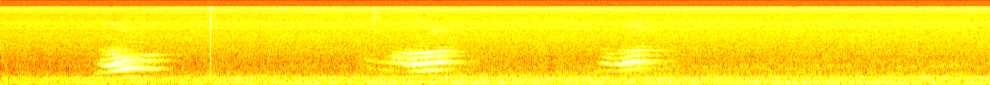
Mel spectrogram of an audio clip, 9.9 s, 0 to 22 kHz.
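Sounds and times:
steady low rumble: 0:00.0 - 0:09.9
female cat in heat yowling: 0:01.0 - 0:01.7, 0:03.8 - 0:04.7, 0:06.0 - 0:06.7.

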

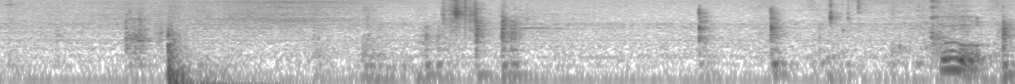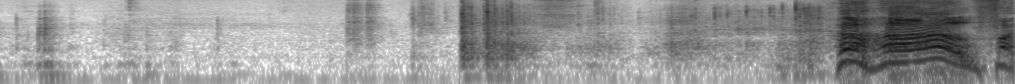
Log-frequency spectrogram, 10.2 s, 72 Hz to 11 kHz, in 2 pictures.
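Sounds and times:
speech: 0:04.7 - 0:05.2, 0:09.3 - 0:10.1
ten-sided die clattering and tumbling across a hard tabletop: 0:06.9 - 0:09.8
laughter: 0:09.2 - 0:10.1.

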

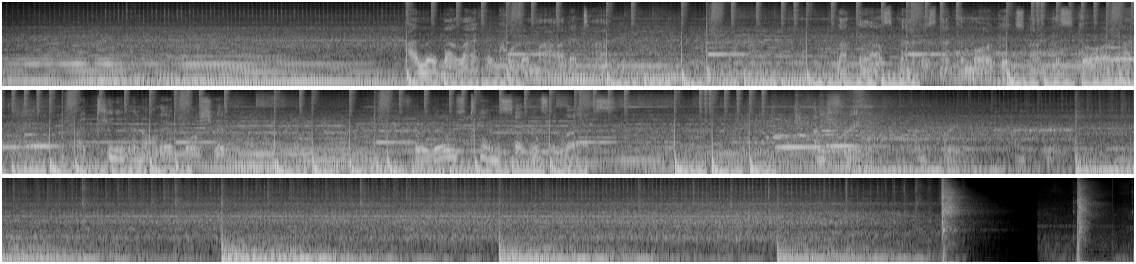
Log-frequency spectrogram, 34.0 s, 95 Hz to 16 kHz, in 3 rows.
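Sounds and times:
engine exhaust rumbling at idle: 0:00.0 - 0:32.0
speech: 0:04.2 - 0:06.5, 0:08.6 - 0:14.2, 0:15.4 - 0:17.6.

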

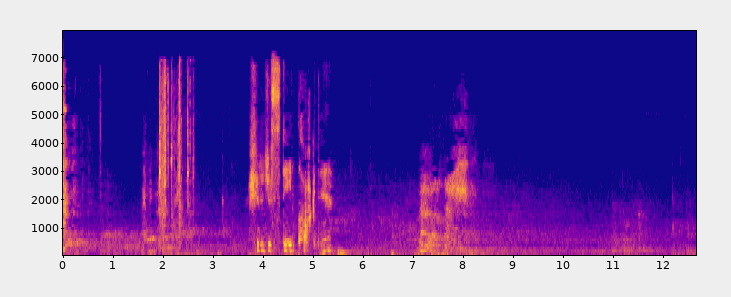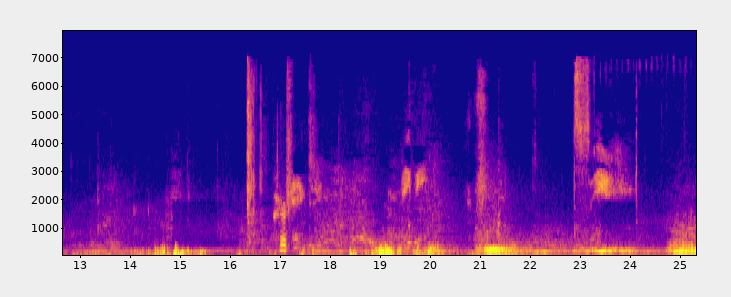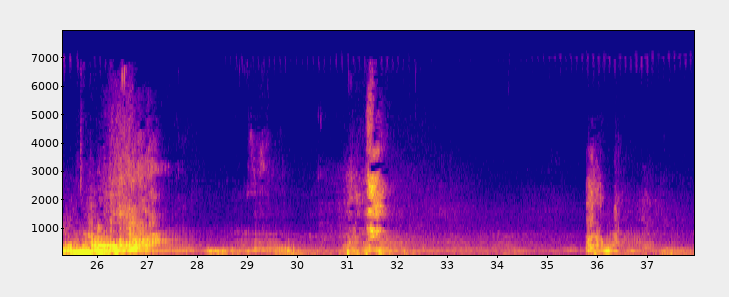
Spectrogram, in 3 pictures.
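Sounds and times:
quieter passing traffic: 0:00.0 - 0:37.9
speech: 0:03.9 - 0:05.6, 0:17.0 - 0:17.5
loud raspy car engine without muffler passing: 0:17.2 - 0:37.9.

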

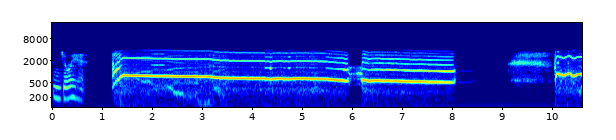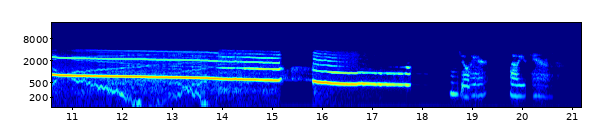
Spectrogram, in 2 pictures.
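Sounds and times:
speech: 0:00.1 - 0:01.4
human voice imitating a wolf howl: 0:01.2 - 0:08.2, 0:10.0 - 0:17.9.

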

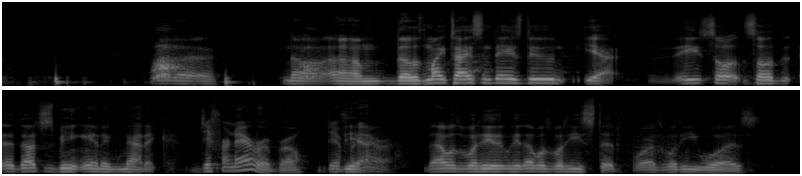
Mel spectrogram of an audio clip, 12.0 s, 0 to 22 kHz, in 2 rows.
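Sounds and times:
dog barking: 0:01.2 - 0:01.5, 0:02.2 - 0:02.6
speech: 0:01.3 - 0:11.8.

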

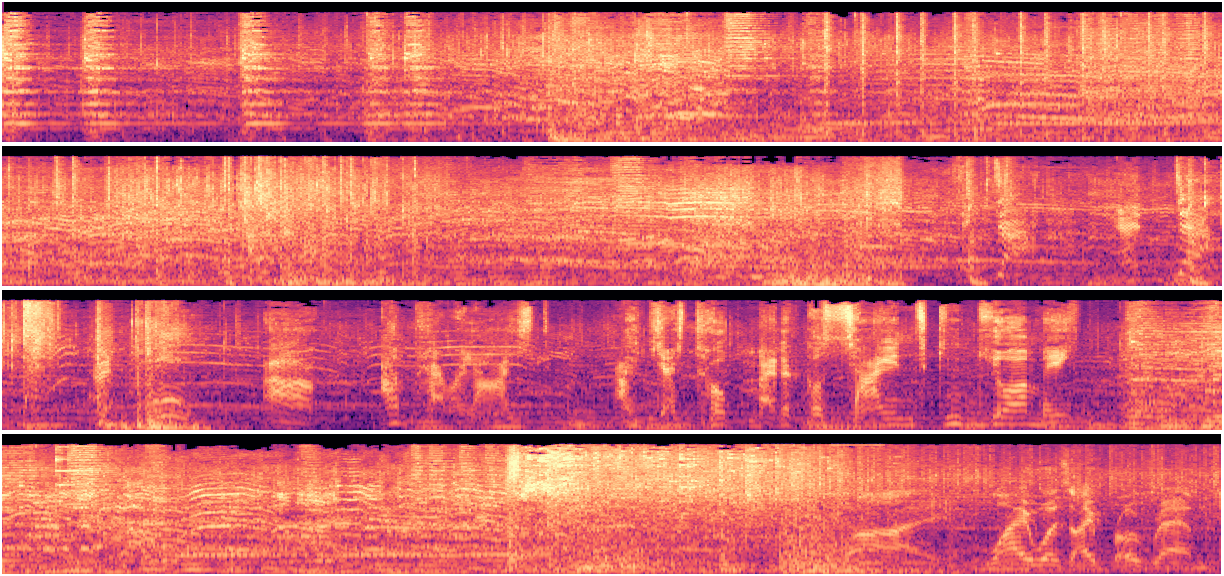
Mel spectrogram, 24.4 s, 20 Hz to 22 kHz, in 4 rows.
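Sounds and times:
crowd shouting and cheering: 0:00.0 - 0:24.3
heavy objects smashing: 0:02.7 - 0:08.6, 0:20.7 - 0:23.2
speech: 0:16.6 - 0:20.2, 0:23.2 - 0:24.3.

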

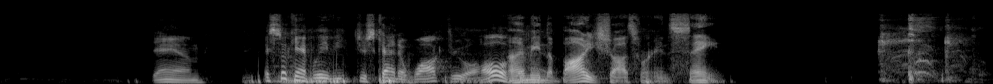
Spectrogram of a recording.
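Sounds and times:
speech: 0:01.5 - 0:07.3
harsh raspy cough: 0:08.8 - 0:09.9.

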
